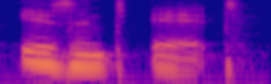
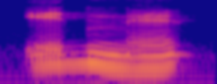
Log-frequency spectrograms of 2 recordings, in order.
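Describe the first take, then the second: First: The words are said fully with every sound. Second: The words are clipped and run together. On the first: "instead of isn't it" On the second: "You don't say words all the way. Like you say isn't it"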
